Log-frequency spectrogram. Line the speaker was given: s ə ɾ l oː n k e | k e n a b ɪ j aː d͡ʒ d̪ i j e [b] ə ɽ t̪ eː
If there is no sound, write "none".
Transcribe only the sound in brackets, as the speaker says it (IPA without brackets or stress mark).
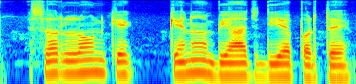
p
